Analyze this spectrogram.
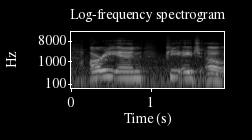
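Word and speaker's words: Renpho: this off Ren fo how do you say that re n ph o Ren pho I'm pretty sure that's how you say it so we have a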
